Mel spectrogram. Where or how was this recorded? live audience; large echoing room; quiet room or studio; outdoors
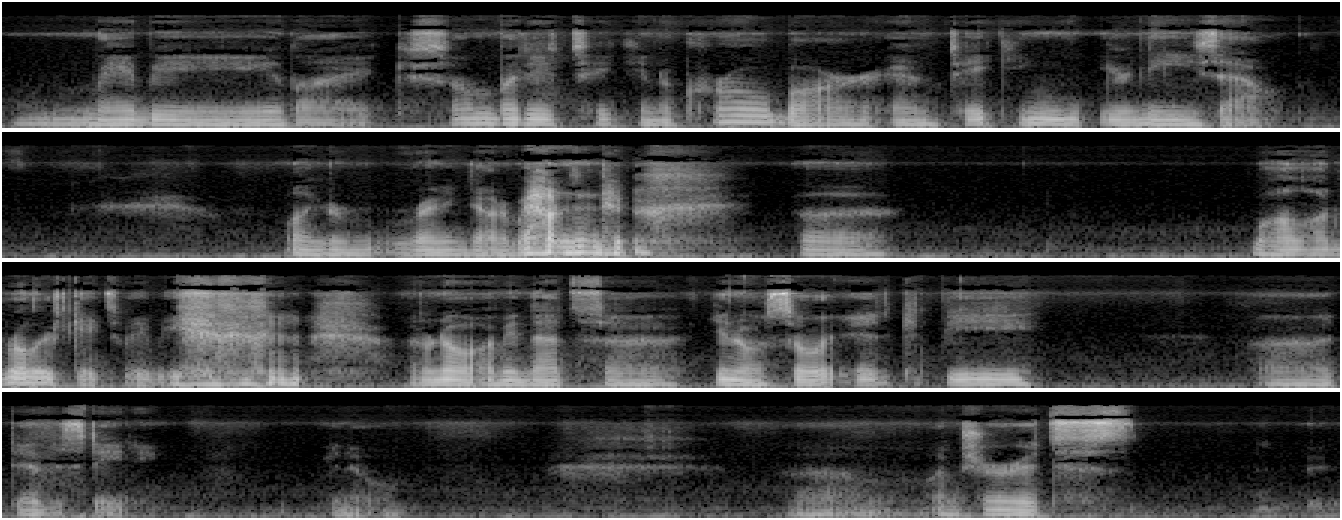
outdoors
